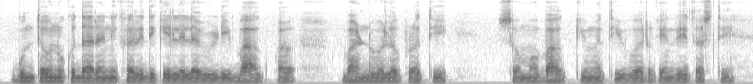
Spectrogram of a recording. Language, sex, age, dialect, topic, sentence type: Marathi, male, 51-55, Varhadi, banking, statement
